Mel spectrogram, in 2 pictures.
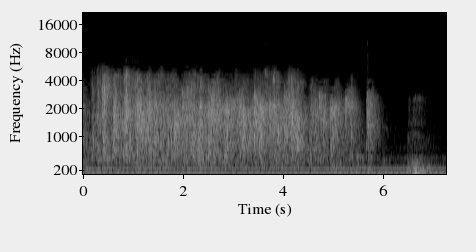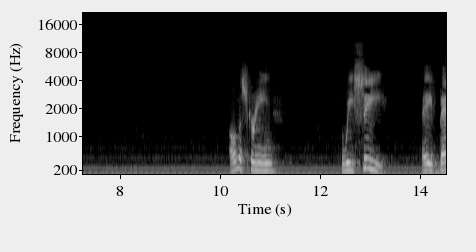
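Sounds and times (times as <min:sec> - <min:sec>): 
audience clapping in praise: 0:00.0 - 0:06.2
low steady hum: 0:00.0 - 0:14.5
speech: 0:10.2 - 0:11.2, 0:12.4 - 0:13.4, 0:14.0 - 0:14.5.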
